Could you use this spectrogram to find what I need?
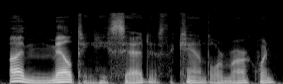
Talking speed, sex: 190 wpm, male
